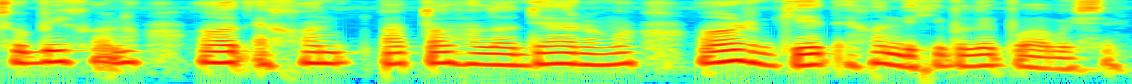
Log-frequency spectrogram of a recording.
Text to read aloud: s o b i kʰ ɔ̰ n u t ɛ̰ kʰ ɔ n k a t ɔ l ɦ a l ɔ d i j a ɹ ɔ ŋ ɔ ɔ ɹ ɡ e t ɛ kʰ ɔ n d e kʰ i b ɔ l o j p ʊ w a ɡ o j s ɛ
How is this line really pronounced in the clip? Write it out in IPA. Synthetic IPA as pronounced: s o b i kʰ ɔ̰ n ɔ t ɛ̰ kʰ ɔ n p a t ɔ l ɦ a l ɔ d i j a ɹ ɔ ŋ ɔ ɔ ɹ ɡ e t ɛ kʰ ɔ n d e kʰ i b ɔ l o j p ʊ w a ɡ o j s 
